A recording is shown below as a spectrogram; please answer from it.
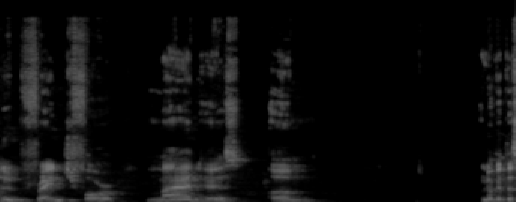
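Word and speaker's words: homme: french for man is um look at the spelling h-o-m-m-e now in this word the first letter h is silent so therefore what happens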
